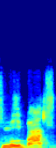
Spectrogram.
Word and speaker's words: Moodbaks: It's Moodbox, MOODBAKS, because it's spelled phonetically, .com.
